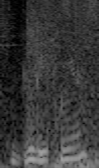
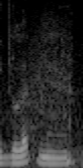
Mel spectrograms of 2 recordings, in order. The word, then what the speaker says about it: Gleipnir: Gleipnir? Yes. That's how it's actually supposed to be pronounced. That's not true that when you buy it, they say Gleipnir.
